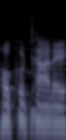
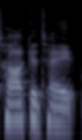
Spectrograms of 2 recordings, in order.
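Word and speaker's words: Hocotate: It's Hokotate. It's not Hokotate. Who? No, it's like very small potatoes, but that kind of annoys me. That annoys me when people call Hokotate Hokotate. That's not how it's pronounced, but okay.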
